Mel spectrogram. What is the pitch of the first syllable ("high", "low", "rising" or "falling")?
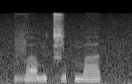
rising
